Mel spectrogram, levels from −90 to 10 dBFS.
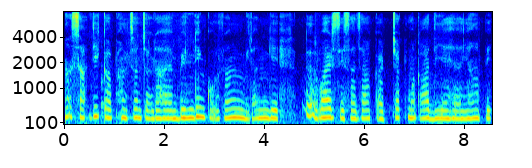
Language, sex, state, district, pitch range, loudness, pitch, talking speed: Hindi, female, Bihar, Kishanganj, 205-230 Hz, -27 LUFS, 215 Hz, 120 wpm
